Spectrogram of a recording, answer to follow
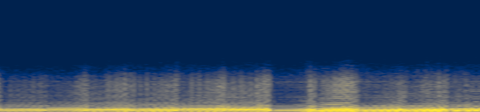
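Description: Guitar intro of a screamo song: picked, sustained notes that change pitch a few times, growing steadily louder.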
